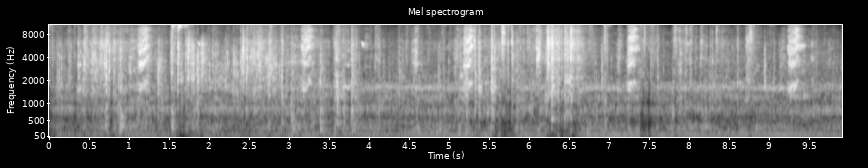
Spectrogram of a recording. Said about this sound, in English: today I'm just going to be chucking the coins in front of the pusher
